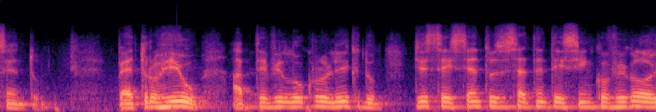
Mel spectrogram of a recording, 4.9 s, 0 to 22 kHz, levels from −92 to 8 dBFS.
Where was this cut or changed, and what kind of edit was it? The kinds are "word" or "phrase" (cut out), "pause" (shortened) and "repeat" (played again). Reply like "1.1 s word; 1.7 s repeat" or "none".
1.9 s word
